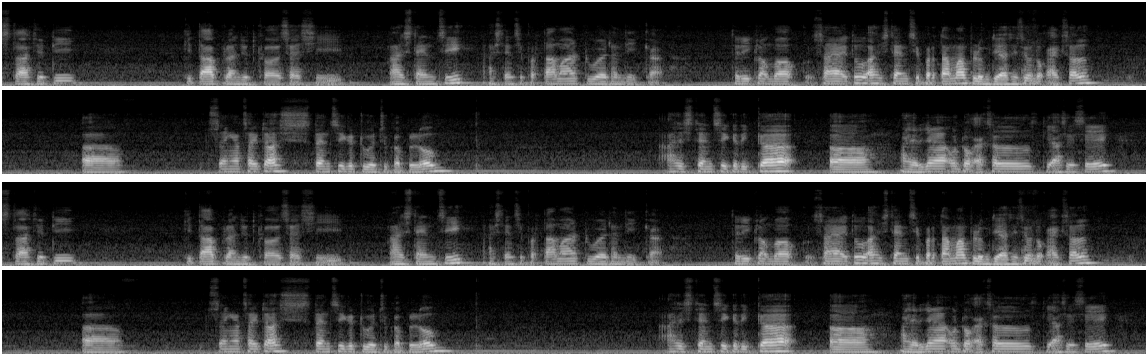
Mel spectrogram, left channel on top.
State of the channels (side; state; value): both; normal; correlation 0.94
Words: setelah jadi, kita berlanjut ke sesi asistensi pertama, 2, dan 3. Dari kelompok saya itu asistensi pertama belum di-ACC untuk Excel. Saya ingat saya itu asistensi kedua juga belum. Asistensi ketiga akhirnya untuk Excel di-ACC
